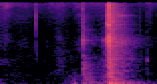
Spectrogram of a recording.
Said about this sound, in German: Erstmal möchte ich meine Tür zu machen, weil das stört mich gerade. Eine Sekunde bitte.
